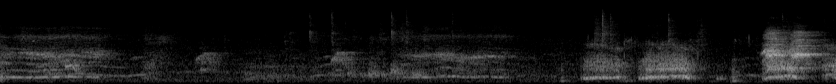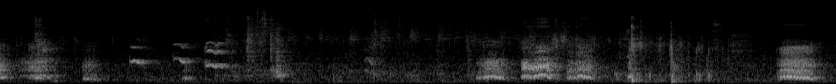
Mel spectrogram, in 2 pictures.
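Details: Seven-week-old poodle puppies at play indoors; squeaky yips, short whines and rough little growls come in bursts, with gaps of quieter scuffling between louder playful outbursts.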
